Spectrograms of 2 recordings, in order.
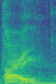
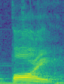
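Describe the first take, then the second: First: The vowel sounds like 'tie'. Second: The vowel sounds like 'toy'. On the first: The speaker calls it wrong. "dibacanya bukan tai" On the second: The speaker calls it right. "tapi toy ya"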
